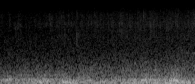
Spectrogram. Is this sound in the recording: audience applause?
no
